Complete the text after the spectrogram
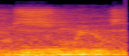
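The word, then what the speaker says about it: Borromäus: Baromeus. – Ich kann es nur schlecht aussprechen, Baromeus, genau. – Boromeus.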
